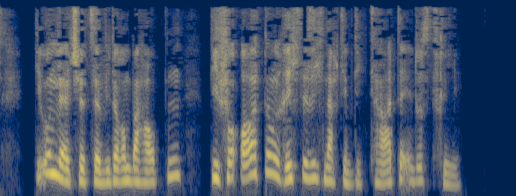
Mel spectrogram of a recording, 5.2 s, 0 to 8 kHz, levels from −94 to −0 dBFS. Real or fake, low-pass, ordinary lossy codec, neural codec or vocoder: fake; 7.2 kHz; MP3, 32 kbps; codec, 16 kHz, 4 kbps, FunCodec, trained on Chinese and English, 50 frames a second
